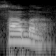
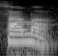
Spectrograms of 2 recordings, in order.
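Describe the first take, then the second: No difference in how they are said.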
